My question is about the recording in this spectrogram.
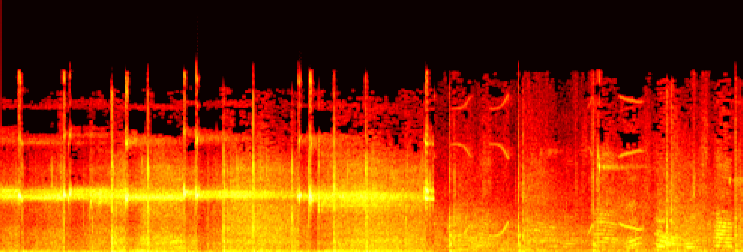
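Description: Basketball dribbled on a hardwood gym floor in irregular bounces during a one-on-one move, with sneaker squeaks near the end. A steady high-pitched whine sounds underneath and cuts off about halfway through.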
